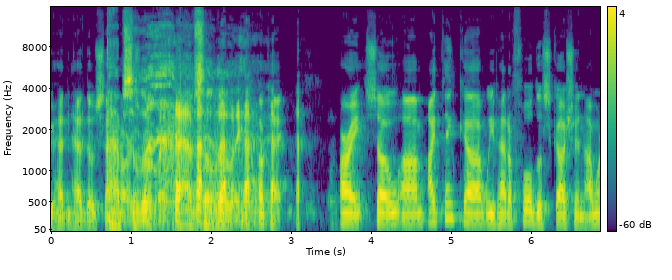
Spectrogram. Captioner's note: laughter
